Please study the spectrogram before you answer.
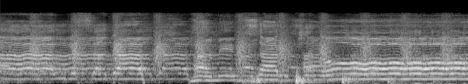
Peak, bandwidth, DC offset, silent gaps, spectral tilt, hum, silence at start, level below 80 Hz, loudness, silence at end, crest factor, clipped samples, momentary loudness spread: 0 dBFS; 12 kHz; under 0.1%; none; -3 dB/octave; none; 0 s; -42 dBFS; -12 LUFS; 0 s; 12 dB; under 0.1%; 7 LU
